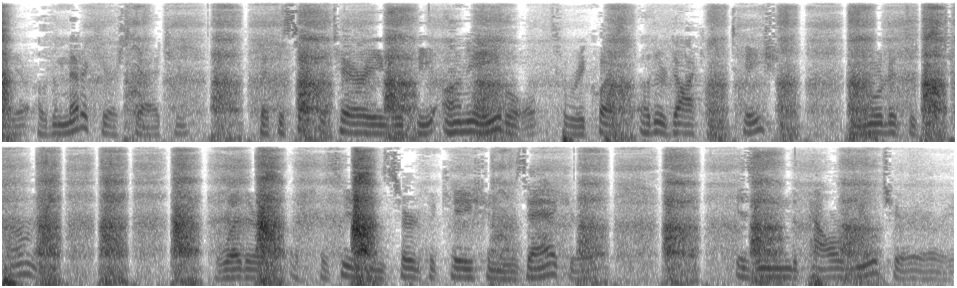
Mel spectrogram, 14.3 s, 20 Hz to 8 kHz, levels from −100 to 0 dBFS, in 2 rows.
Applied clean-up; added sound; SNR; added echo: none; Breathing; -5 dB; none.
